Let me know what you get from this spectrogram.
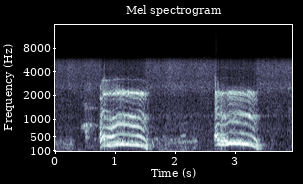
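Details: Singing schnauzer with two drawn-out, nasal howling notes, each lasting under a second and separated by a short pause. A faint room murmur sits underneath.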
